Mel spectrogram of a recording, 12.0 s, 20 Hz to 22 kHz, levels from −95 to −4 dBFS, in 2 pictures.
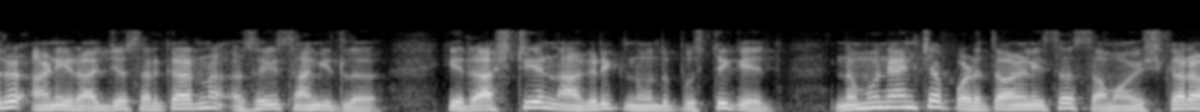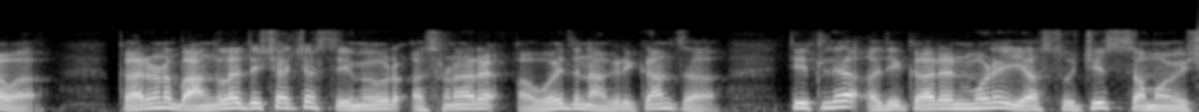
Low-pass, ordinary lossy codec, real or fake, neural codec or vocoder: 7.2 kHz; none; fake; codec, 16 kHz, 8 kbps, FunCodec, trained on Chinese and English, 25 frames a second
